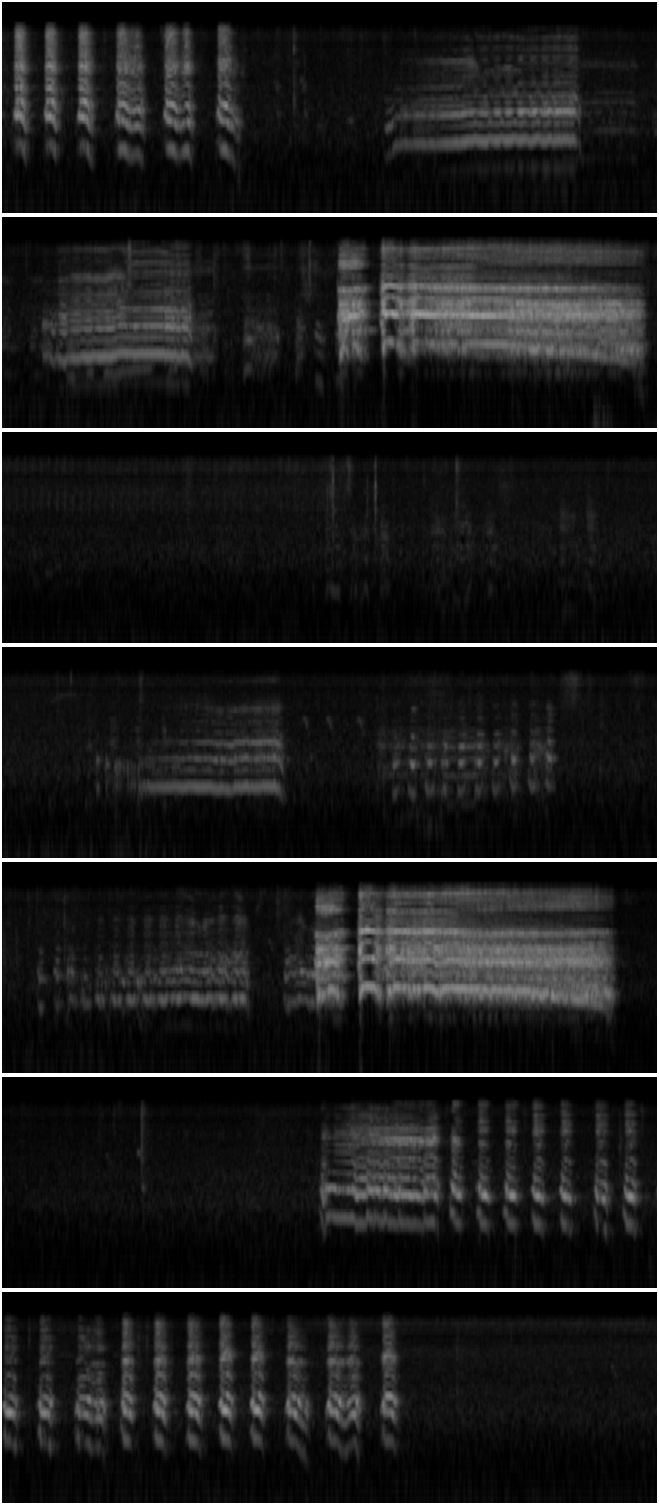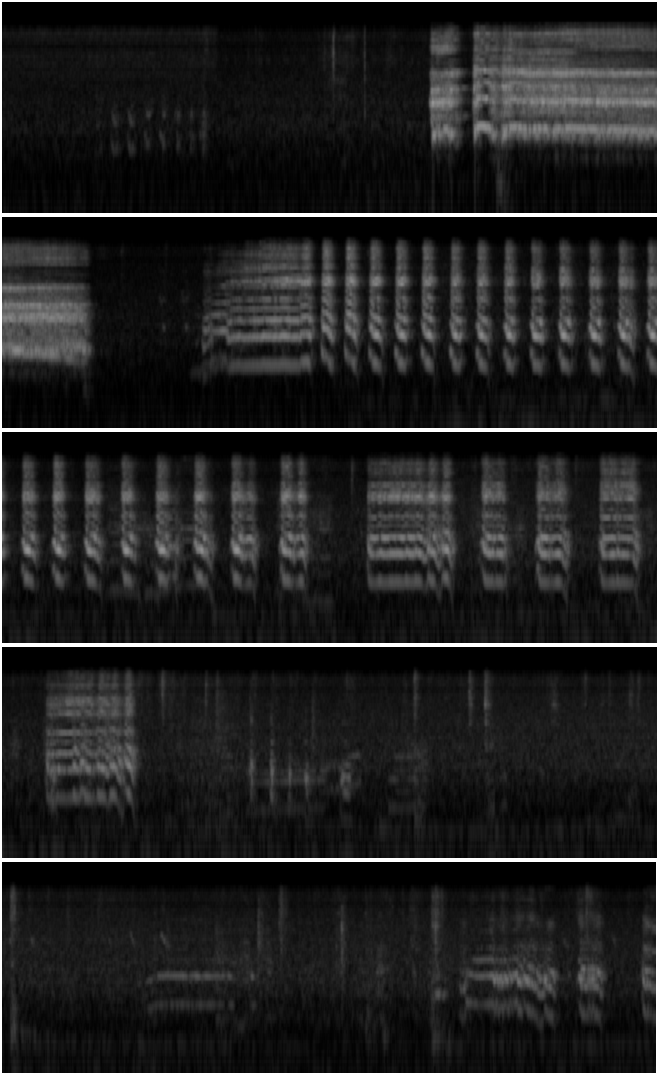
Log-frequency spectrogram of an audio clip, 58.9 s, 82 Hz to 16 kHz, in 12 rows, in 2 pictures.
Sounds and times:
Chicken, rooster: 0:00.0 - 0:09.8, 0:12.2 - 0:14.4, 0:15.1 - 0:24.4, 0:26.9 - 0:32.5, 0:35.0 - 0:36.0, 0:37.6 - 0:58.9.

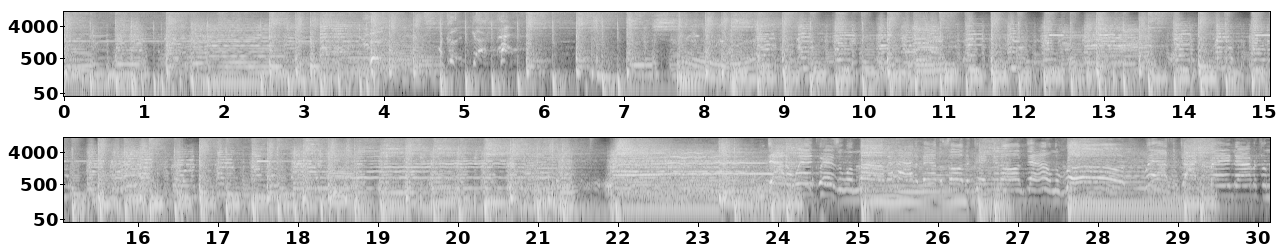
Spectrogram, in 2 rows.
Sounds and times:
Music: 0:00.0 - 0:30.1.

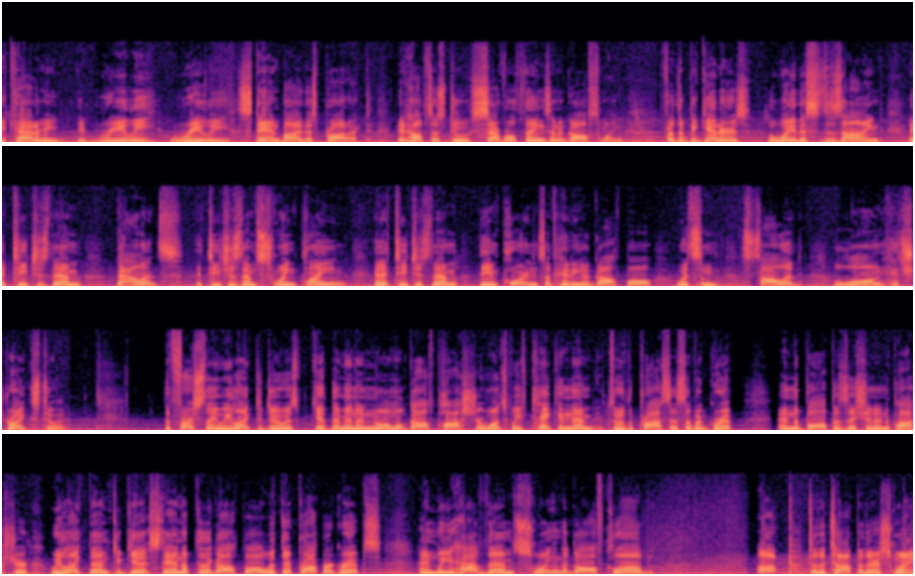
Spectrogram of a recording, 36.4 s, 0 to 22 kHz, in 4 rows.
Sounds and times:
Speech: 0:00.0 - 0:18.9, 0:19.8 - 0:33.8, 0:34.9 - 0:36.4.

